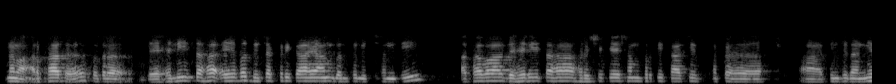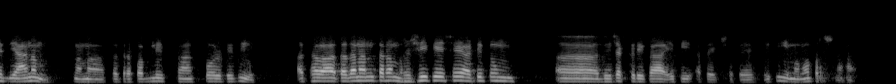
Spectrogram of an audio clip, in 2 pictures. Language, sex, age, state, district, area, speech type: Sanskrit, male, 30-45, Karnataka, Udupi, urban, conversation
